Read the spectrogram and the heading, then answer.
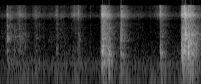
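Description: Tarot cards being shuffled and drawn: a few soft papery flicks, then several louder brushing bursts of card against card, with no talk.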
